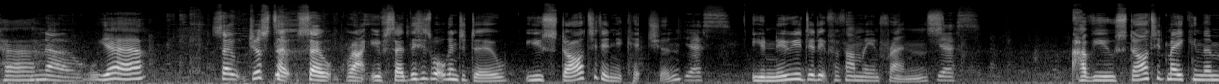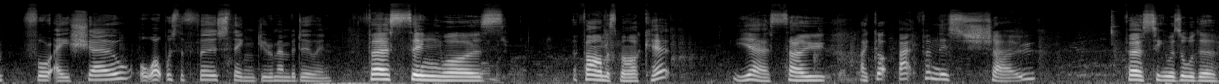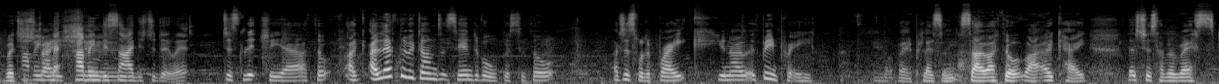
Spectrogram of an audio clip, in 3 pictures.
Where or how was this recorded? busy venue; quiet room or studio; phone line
busy venue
